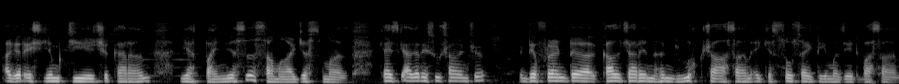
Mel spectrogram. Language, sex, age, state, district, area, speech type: Kashmiri, male, 45-60, Jammu and Kashmir, Ganderbal, urban, spontaneous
